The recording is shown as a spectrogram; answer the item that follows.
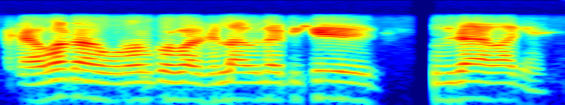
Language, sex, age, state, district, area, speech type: Odia, male, 45-60, Odisha, Nuapada, urban, conversation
